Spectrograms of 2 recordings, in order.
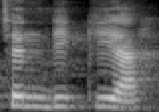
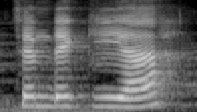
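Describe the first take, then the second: First: The second syllable has an i vowel. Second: The second syllable has an e vowel. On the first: This is the non-standard form. The speaker calls it wrong. "kata non-baku" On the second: This is the standard form. The speaker calls it right. "Kata baku"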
